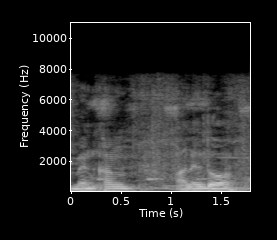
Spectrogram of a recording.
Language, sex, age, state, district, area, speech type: Santali, male, 30-45, West Bengal, Birbhum, rural, spontaneous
